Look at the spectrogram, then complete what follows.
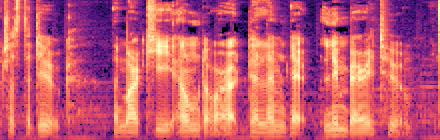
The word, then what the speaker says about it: marquise: it's Britain versus France we're going to pronounce at the French version you can go Marquess it's acceptable it's perfectly allowed but I'm going to go with the French for marquise marquise Lim berry - that's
